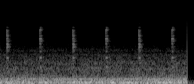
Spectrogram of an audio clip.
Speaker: what does it mean when all of a sudden one of your turn signals flashes and clicks rapidly? normally it's supposed to look and sound like this.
